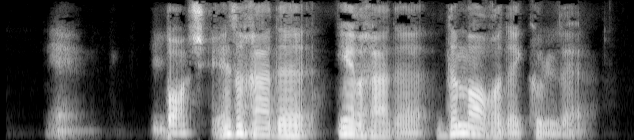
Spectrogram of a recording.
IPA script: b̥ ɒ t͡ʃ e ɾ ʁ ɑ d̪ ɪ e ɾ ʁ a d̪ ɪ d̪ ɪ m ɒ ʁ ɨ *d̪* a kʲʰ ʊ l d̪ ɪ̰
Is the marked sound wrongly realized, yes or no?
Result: no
